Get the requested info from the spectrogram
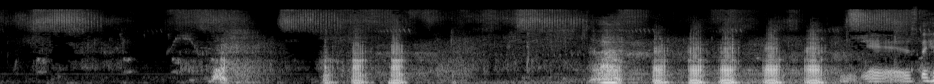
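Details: At an African waterhole watched by live wildlife cameras, where elephants and guinea fowl come to drink, a hippopotamus gives a series of deep, wheezy honking grunts, about three a second, after a man talks over the start.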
